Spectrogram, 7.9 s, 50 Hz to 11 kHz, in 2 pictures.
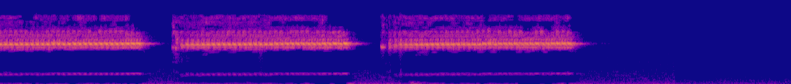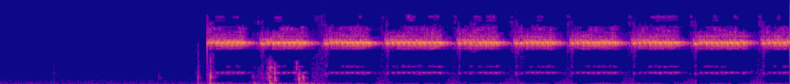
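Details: Tree cricket Truljalia hibinonis, 2020 National Institute of Biological Resources recording: three long, sustained high whistles, a two-second silence, a soft click, then a fast series of short piping pulses, about three per second.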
